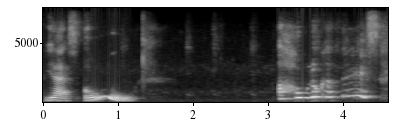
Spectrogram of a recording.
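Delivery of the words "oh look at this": high, loud cry of delight; delighted exclamation. Real, not acted. Thrilled host seeing a gift from viewers, loud and high. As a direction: squeal with joy at the gift.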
